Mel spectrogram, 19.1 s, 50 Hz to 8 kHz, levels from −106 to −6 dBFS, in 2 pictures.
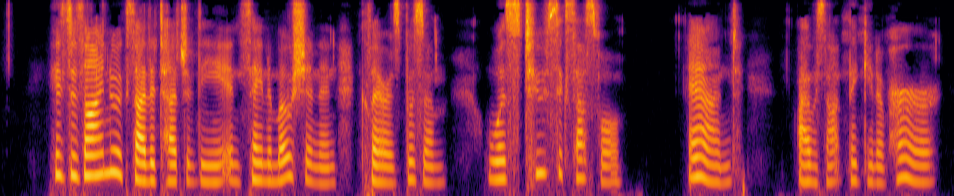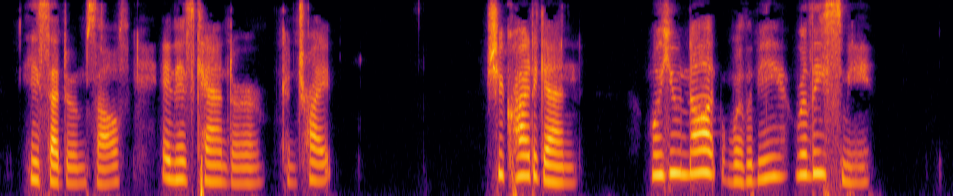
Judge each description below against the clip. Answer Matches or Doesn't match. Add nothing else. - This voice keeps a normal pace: Doesn't match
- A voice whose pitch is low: Doesn't match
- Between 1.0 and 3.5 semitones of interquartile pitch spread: Doesn't match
